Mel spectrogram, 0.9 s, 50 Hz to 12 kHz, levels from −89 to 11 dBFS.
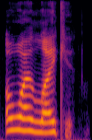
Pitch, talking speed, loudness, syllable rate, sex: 265 Hz, 260 wpm, -14 LUFS, 6.2 syllables/s, female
